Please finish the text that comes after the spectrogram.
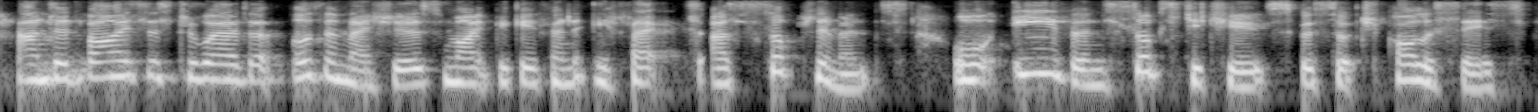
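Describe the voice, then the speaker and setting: A woman delivering a formal prepared address at a council meeting in a deliberate, critical and emphatic manner. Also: mid-range voice, a bit bright, no room sound, dull audio.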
